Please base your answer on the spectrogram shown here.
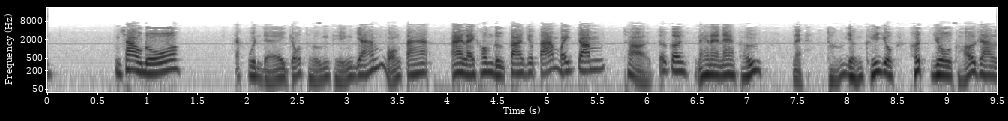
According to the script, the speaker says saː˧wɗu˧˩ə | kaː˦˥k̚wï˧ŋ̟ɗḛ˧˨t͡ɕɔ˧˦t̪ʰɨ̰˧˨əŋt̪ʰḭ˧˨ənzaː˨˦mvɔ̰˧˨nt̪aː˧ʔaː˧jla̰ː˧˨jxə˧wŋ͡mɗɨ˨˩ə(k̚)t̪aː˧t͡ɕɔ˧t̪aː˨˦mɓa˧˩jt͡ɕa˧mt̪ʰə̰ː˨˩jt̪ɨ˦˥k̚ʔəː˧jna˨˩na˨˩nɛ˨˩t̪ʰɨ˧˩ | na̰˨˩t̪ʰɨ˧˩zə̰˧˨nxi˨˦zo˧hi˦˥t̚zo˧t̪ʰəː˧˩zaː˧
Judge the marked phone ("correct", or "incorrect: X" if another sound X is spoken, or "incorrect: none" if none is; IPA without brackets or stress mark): correct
